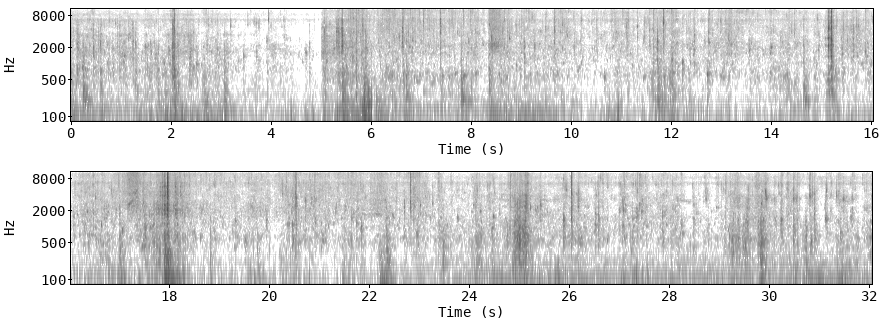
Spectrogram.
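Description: Small open sailboat under way on choppy water: water slaps and splashes against the hull at irregular intervals, the loudest about six and eighteen seconds in, over a constant low rumble of wind on the microphone.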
